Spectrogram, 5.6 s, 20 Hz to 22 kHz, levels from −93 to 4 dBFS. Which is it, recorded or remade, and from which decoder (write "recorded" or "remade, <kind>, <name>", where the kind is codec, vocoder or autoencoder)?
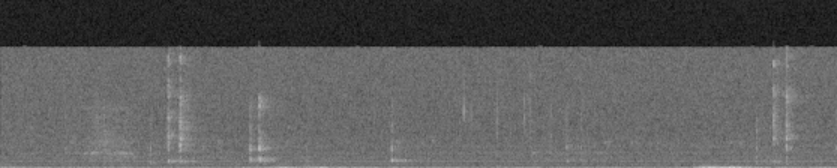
recorded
